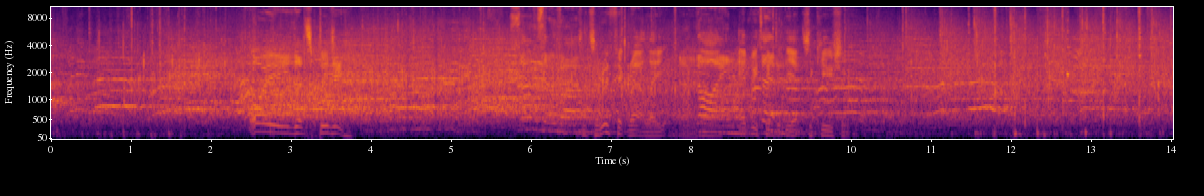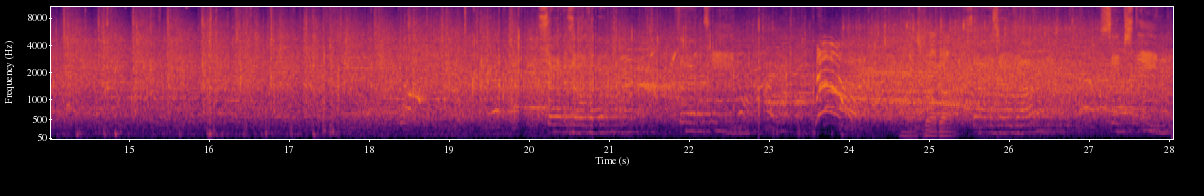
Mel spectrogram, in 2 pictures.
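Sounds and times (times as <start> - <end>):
crowd murmur: 6.5 - 9.9.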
